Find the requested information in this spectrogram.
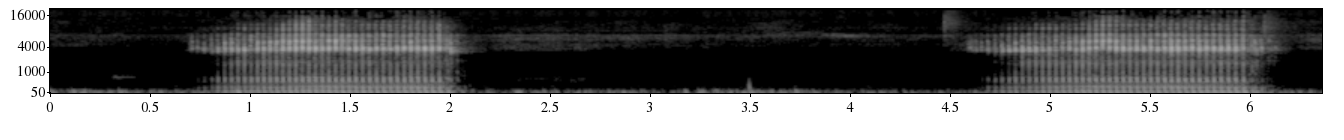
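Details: Sleeping English bulldog snoring: two loud, rattling snores about four seconds apart, each lasting over a second, with quiet breathing between.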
